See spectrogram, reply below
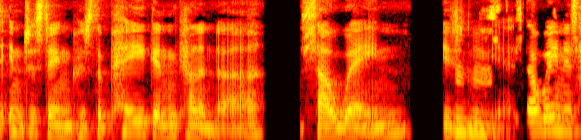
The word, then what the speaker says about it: Samhain: It's also the Samhain, kind of Samhain, is that how you say it? Samhain, kind of. – Yeah, Samhain is another. – Yeah. – Transition. Samhain is another word that people can't say based on how it's spelled.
